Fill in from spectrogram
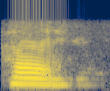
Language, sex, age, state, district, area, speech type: Assamese, female, 60+, Assam, Udalguri, rural, conversation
